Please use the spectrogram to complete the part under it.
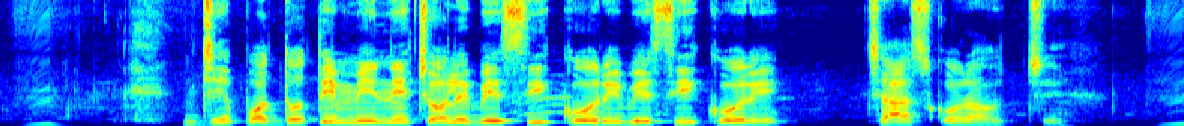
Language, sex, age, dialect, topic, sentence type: Bengali, male, 18-24, Western, agriculture, statement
